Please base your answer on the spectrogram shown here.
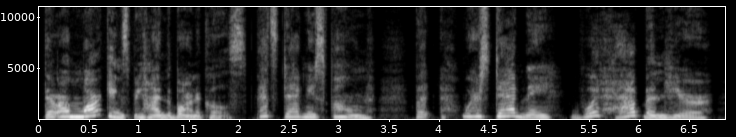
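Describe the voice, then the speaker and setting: A woman's voice: medium pitch, sing-song, unhurried, breathy edge, no room sound, clean studio sound. A young woman voicing a curious, plucky amateur detective in an adventure video game, musing to herself inquisitively. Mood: intrigued, suspicious. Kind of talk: scripted adventure game voice acting, talking to herself.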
